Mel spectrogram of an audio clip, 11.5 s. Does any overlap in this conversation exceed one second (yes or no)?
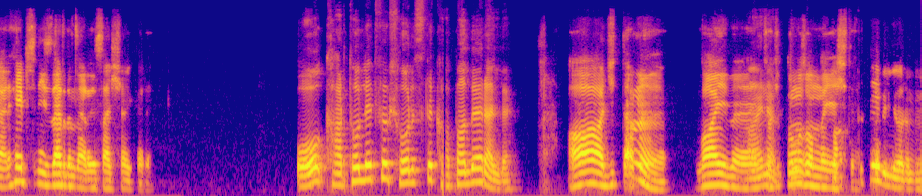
yes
